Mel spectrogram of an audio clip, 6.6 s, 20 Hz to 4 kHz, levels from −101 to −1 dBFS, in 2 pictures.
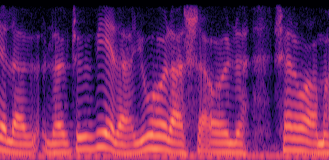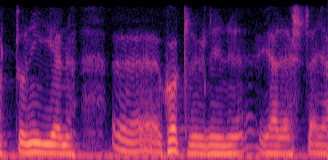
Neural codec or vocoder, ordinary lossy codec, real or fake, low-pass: none; none; real; 3.6 kHz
